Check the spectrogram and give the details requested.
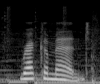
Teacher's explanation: we stress the third syllable in recommend.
